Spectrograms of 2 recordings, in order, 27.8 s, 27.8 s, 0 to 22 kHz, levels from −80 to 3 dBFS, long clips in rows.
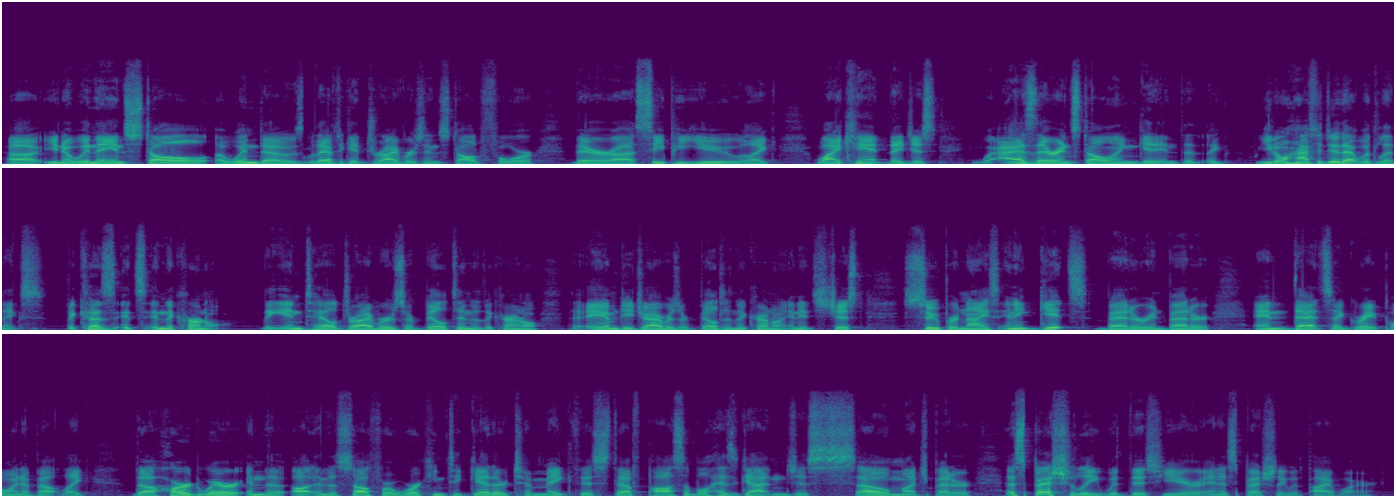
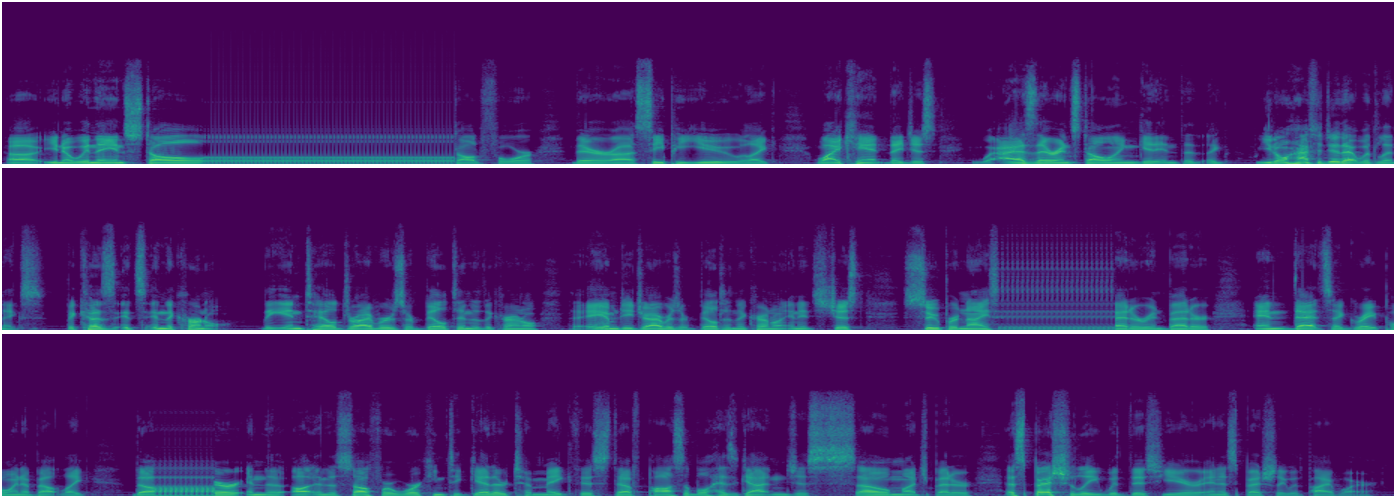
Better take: first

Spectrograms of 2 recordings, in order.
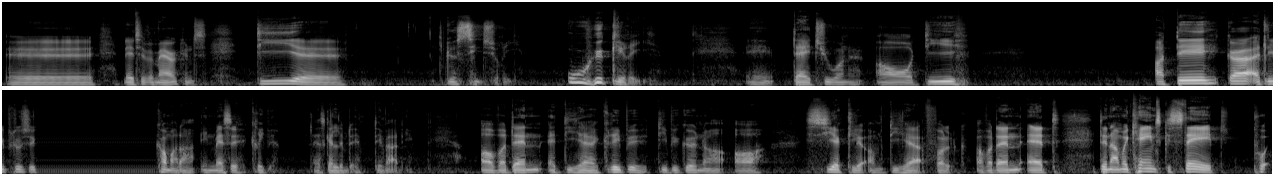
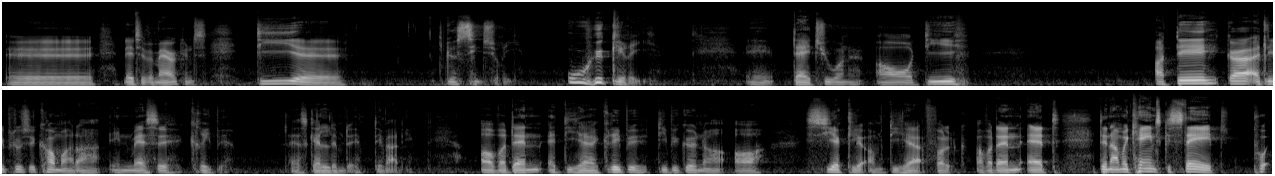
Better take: second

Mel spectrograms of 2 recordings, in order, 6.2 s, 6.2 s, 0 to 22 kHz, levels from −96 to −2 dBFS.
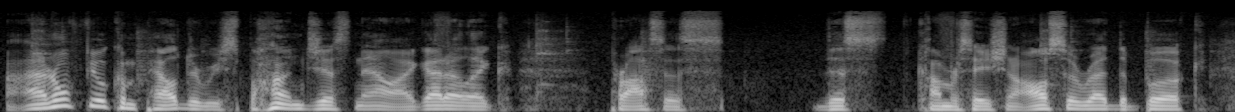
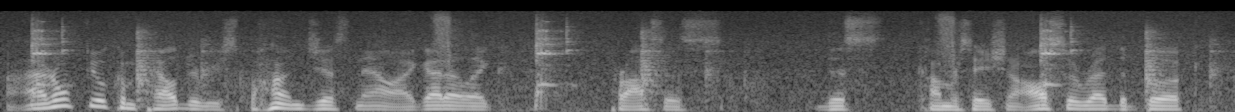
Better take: first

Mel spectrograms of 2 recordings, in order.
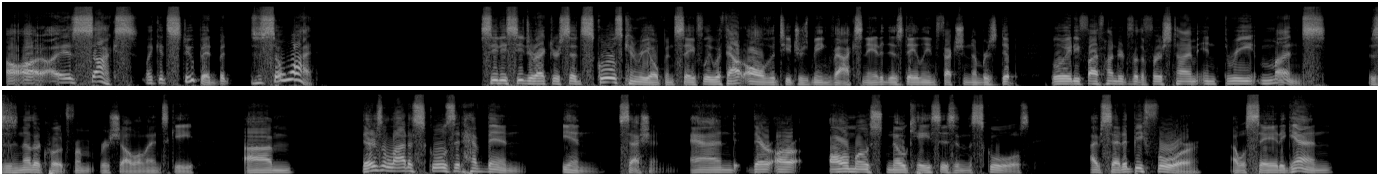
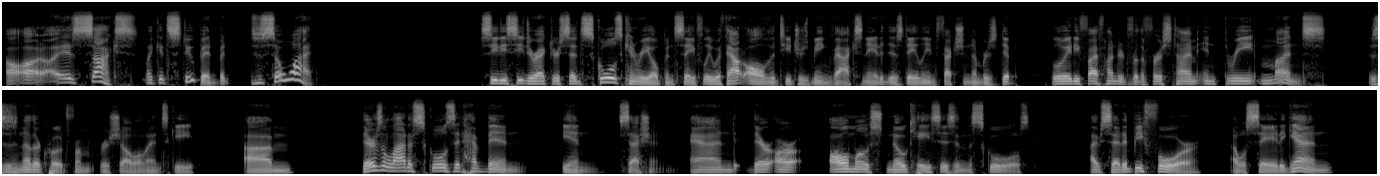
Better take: second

